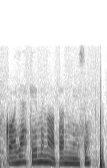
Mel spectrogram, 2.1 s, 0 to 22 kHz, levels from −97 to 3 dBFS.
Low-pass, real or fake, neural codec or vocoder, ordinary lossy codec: 7.2 kHz; real; none; none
